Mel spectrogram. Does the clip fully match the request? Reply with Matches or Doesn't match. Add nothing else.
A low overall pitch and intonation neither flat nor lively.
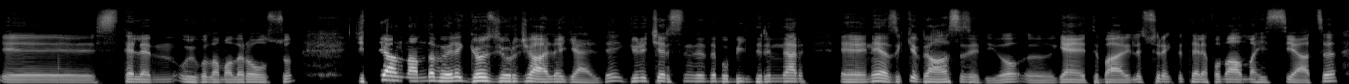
Matches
